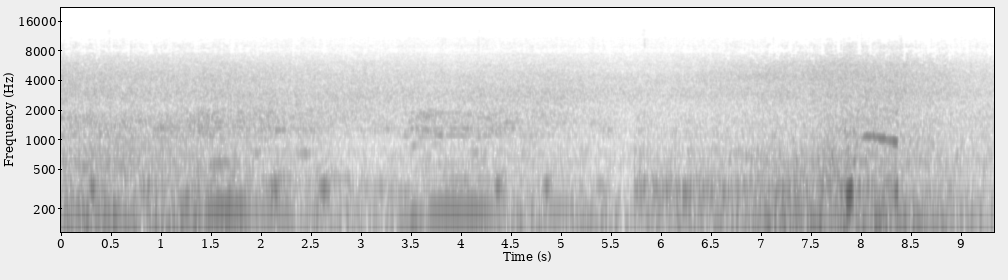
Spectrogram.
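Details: Humpback whale song with low droning moans and softer warbling tones, a brief high squeak near the end, set against heavy low underwater rumble.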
